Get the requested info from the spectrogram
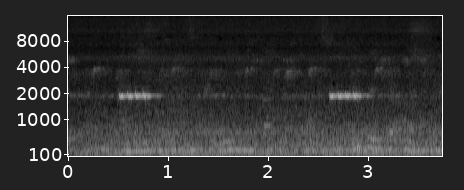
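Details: Crickets at night at a home in the province, where many live: two tonal chirps, each a short steady buzz about half a second long, spaced two seconds apart over a low hum.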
